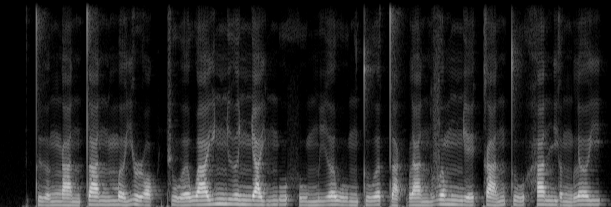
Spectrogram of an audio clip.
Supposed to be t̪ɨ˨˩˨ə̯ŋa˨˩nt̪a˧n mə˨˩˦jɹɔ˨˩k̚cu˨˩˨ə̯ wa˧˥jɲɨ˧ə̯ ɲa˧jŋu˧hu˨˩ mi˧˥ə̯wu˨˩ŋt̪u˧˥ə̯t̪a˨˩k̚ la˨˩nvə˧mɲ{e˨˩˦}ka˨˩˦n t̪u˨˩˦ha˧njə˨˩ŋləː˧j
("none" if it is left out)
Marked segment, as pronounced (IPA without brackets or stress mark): e˨˩˦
